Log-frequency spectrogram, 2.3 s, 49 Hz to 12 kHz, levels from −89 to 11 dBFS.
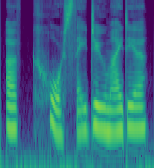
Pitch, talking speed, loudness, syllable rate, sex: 180 Hz, 155 wpm, -17 LUFS, 3.6 syllables/s, female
